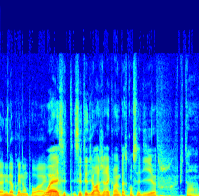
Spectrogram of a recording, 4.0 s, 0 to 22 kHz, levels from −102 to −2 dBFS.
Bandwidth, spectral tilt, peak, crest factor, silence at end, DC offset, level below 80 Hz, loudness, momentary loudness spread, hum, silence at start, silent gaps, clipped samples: 16 kHz; -5.5 dB/octave; -8 dBFS; 20 dB; 0 s; under 0.1%; -48 dBFS; -28 LUFS; 17 LU; none; 0 s; none; under 0.1%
